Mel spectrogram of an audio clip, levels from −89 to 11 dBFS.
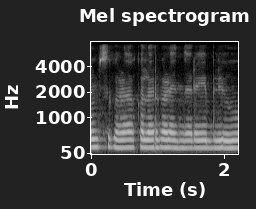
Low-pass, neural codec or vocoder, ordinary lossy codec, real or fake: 7.2 kHz; vocoder, 22.05 kHz, 80 mel bands, HiFi-GAN; AAC, 48 kbps; fake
